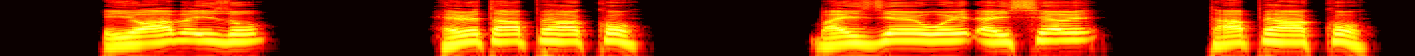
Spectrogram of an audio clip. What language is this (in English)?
Dawro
